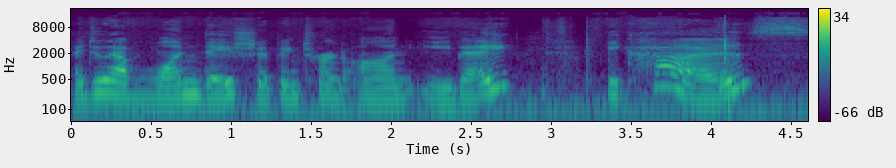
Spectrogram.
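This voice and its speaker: A woman talks very slowly, with noticeable background noise behind her voice. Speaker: part-time online reseller, teacher. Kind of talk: casual haul video talk. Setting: home basement. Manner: halting.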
